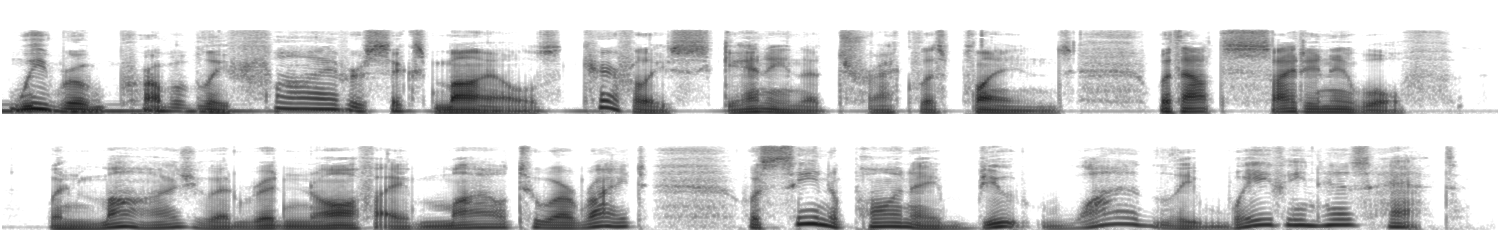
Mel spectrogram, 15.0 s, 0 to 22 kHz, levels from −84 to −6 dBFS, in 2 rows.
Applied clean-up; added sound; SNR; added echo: neural mask model RNNoise.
